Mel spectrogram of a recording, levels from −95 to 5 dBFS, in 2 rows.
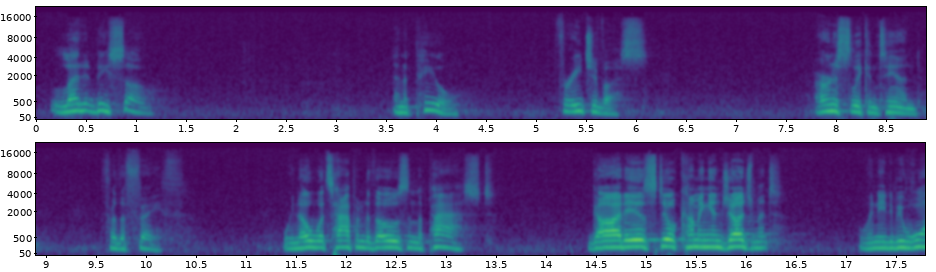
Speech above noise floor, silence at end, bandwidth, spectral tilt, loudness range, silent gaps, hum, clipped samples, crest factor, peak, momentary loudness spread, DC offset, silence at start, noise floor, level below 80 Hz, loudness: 39 dB; 0 s; 18 kHz; -5.5 dB/octave; 18 LU; none; none; under 0.1%; 20 dB; -12 dBFS; 21 LU; under 0.1%; 0.15 s; -69 dBFS; -68 dBFS; -30 LUFS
